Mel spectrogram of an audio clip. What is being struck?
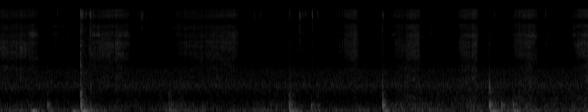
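Molded kinetic sand shape.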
